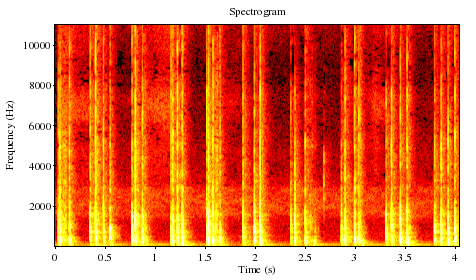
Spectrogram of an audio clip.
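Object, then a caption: Thin cardboard food box, closed and filled. Long nails and fingertips tap the front of a medium-sized Latkes mix box made of thin printed cardboard, closed and filled, lying flat on carpet. The sound comes in about ten quick bursts of two or three soft, dry taps each, with short papery clicks and dull thuds and almost no ring.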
